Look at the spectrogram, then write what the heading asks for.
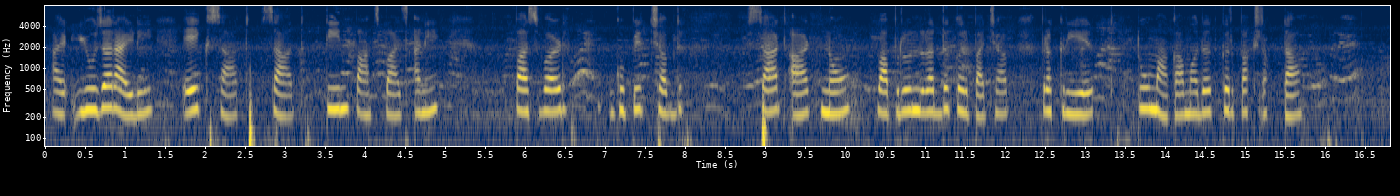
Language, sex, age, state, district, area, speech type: Goan Konkani, female, 18-30, Goa, Salcete, rural, read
